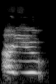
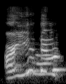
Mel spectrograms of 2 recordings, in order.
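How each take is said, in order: First: Mock skeptical echo. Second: High, doubting rise on though; skeptical side eye. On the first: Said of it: "Are you?" echoing". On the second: Retold or imitated. To a traveler bragging about a trip, a high skeptical are you though. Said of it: "Then I'd be like".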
